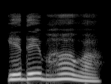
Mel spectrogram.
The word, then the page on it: ಎದೆಭಾವ: edebhā va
